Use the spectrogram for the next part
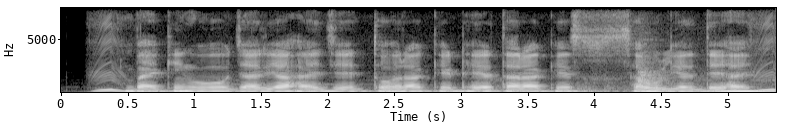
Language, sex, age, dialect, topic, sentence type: Magahi, male, 18-24, Southern, banking, statement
